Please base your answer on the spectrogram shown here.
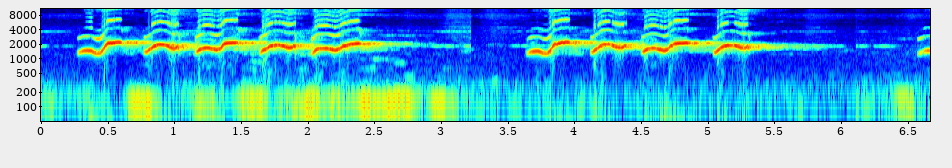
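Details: Vigorous Chinese Hwamei song, used to coax other poksay mandarin birds into singing: two bursts of four or five ringing, up-curling whistles, separated by about a second of quiet, with a soft low thumping underneath.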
